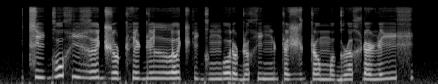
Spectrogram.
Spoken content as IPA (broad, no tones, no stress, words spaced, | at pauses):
t͡si ɡoxi ɣɘd͡ʒo ʈʰiɖi lːɤt͡ʃʼiɡɤ ŋoɾoɖɤx iŋɘʈə ʒə ʈɤmɤɡɹəx ɽɘ ɳix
